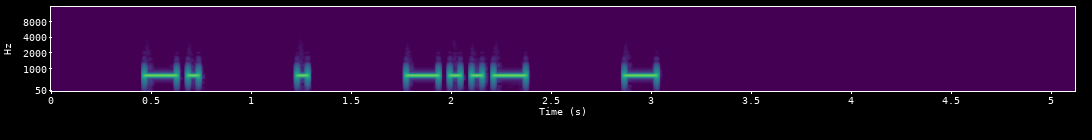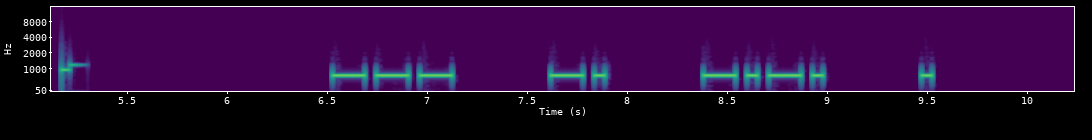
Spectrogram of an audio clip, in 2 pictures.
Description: Morse code, heard as a keyed tone, about 22 wpm, spaced as for 13 wpm, 700 Hz. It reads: NEXT ONCE
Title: 3x Character Spacing - Top 500 Words - 22wpm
